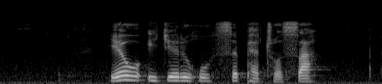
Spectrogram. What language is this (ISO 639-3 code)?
nso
